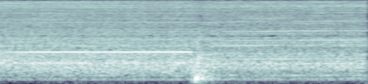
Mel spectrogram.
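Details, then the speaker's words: A cough assist machine for a patient who cannot cough, inflating the lungs then exhaling to clear stuck fluid, used during breathing treatments: steady loud whooshing motor noise like a vacuum cleaner. "He can't cough, and so this machine helps to inflate his lungs, and then it does an exhale to help remove any of the fluid that may have gotten stuck in there. So this is a little bit loud. Again, it sounds pretty much like a vacuum cleaner."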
